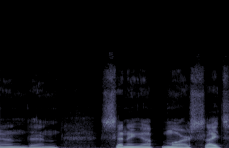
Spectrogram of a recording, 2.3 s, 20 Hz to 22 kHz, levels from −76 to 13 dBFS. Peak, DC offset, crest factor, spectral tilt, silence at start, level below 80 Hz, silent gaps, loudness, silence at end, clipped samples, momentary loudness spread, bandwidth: -14 dBFS; under 0.1%; 14 dB; -6 dB/octave; 0 s; -60 dBFS; none; -28 LUFS; 0 s; under 0.1%; 11 LU; 12.5 kHz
